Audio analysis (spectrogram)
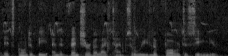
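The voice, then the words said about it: Irish accent. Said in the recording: “I come from Ireland. You've got me with the Irish accent”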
